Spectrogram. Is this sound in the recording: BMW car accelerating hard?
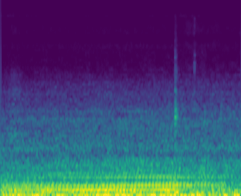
yes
